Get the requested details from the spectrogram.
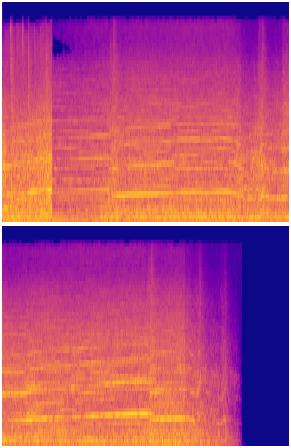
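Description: A race car engine whines loudly, rising and falling as it shifts gears.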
